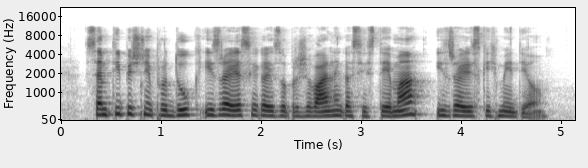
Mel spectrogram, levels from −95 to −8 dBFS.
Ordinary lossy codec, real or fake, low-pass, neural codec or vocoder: none; real; 10.8 kHz; none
